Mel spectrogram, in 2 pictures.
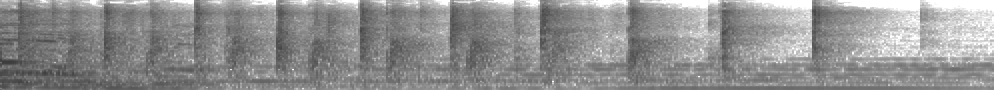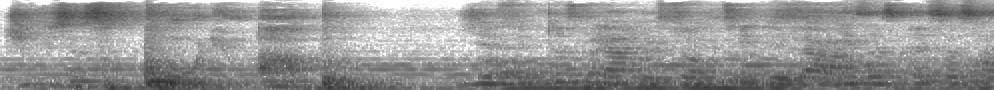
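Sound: audience clapping hands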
